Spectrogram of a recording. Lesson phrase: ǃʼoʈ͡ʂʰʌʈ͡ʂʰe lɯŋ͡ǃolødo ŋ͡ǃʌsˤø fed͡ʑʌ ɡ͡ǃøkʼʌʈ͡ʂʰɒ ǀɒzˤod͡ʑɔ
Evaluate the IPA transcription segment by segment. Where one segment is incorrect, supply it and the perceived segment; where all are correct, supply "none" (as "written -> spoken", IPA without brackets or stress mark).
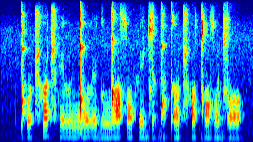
none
